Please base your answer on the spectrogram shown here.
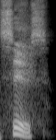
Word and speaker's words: Seuss: were saying it wrong he anglicized that name cuz he liked the sound he sound thought it sounded like Mother Goose ah so he he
